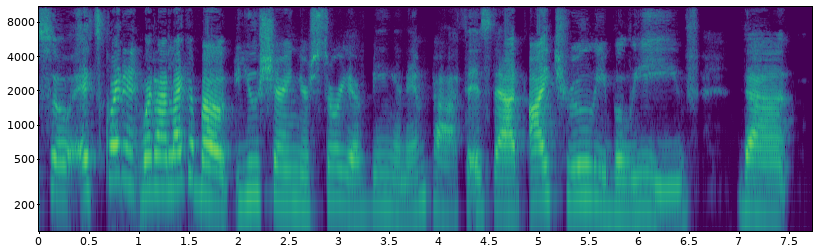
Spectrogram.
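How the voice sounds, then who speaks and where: Against a quiet background, a woman talks at a medium pitch and a fairly slow pace. Her pitch swings very widely. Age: 50s. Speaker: podcast host. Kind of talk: interview.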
